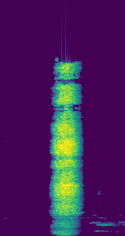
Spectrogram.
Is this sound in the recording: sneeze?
yes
